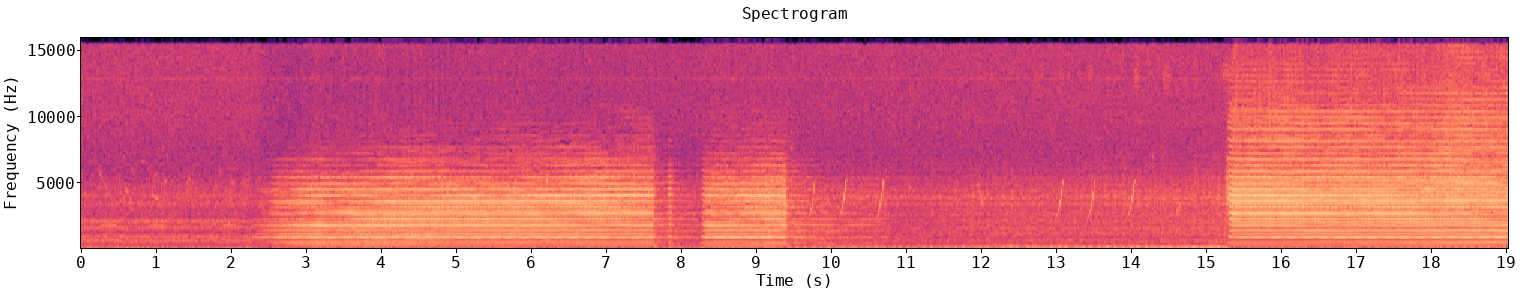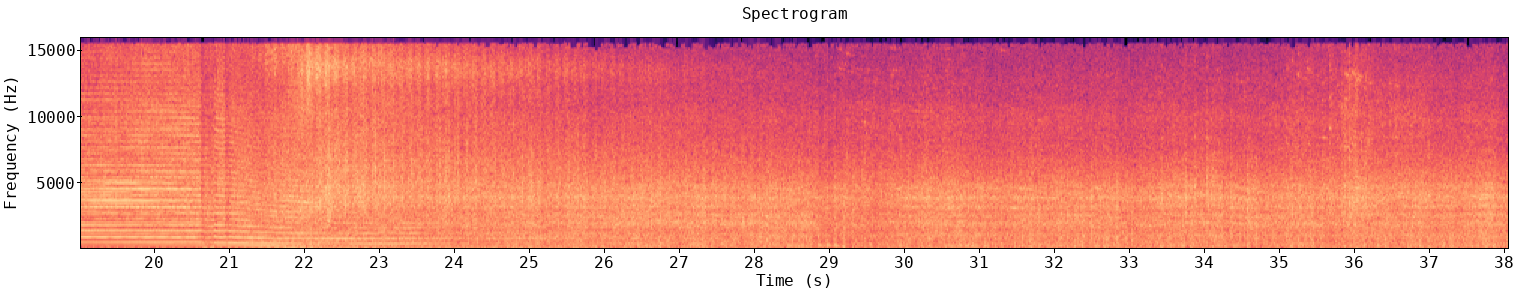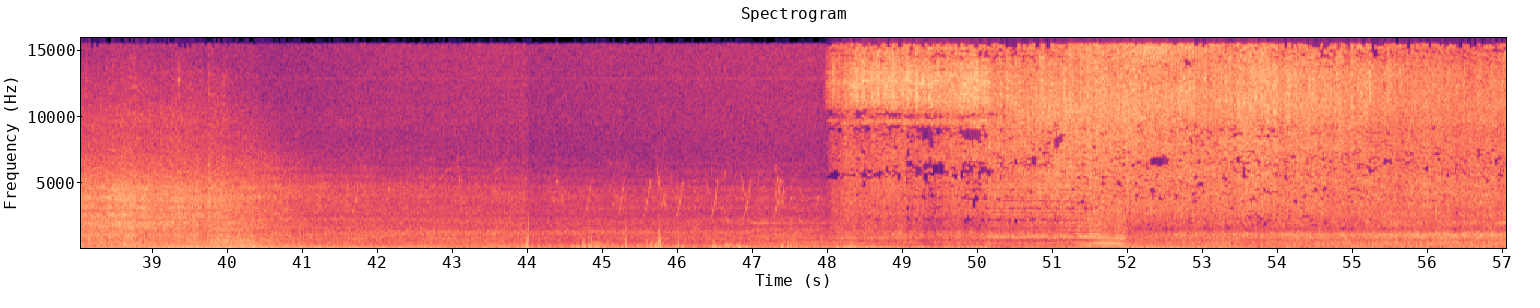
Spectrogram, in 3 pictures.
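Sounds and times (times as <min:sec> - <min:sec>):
locomotive multi-note horn: 0:00.5 - 0:11.0, 0:15.2 - 0:28.0, 0:35.0 - 0:54.4.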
